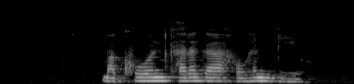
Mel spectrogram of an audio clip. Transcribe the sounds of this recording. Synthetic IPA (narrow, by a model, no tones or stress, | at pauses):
mɐkʰonkʰɐɾɐɡɐhɐwɦɐnbiju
